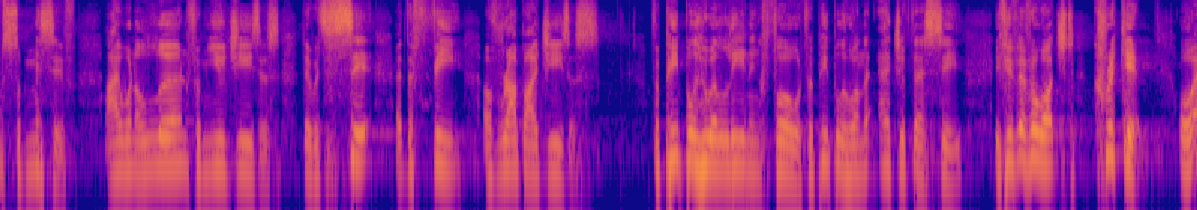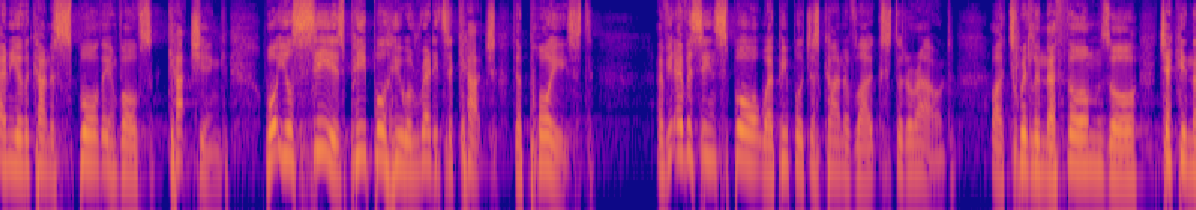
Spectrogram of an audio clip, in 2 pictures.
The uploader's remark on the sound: Record live at Life Church Lancashire Sunday 20th June 2021.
